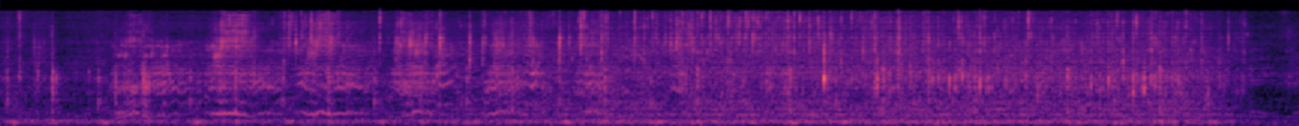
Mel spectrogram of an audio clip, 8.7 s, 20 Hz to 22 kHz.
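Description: Keurig 2.0 single-cup coffee maker brewing: a steady low hum with a hiss as a thin stream of coffee pours into a mug.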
